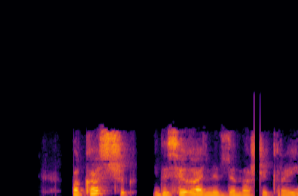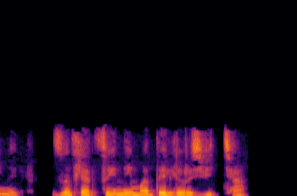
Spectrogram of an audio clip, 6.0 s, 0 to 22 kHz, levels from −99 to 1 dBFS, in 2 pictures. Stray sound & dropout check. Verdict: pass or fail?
fail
